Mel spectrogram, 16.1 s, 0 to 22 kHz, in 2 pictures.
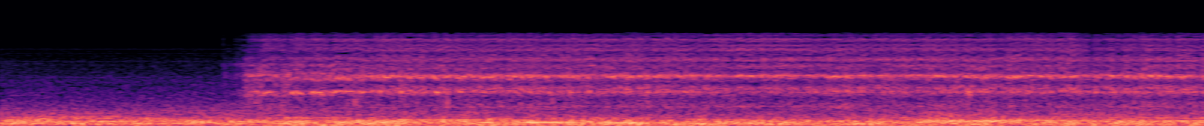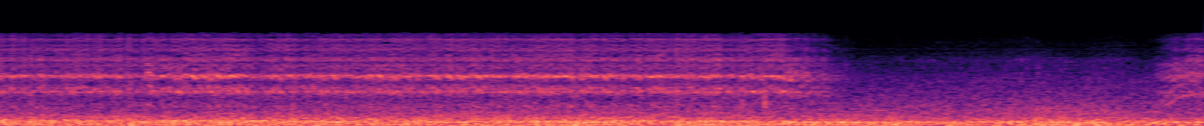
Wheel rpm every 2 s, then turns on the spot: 80, 160, 160, 160, 170, 160, 90, 60.
none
